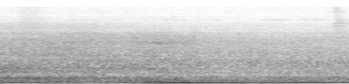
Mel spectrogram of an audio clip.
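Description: A steady low rumble with no speech.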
